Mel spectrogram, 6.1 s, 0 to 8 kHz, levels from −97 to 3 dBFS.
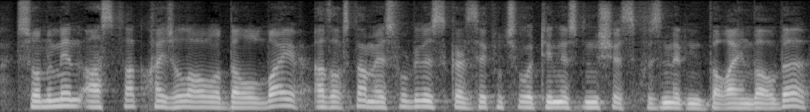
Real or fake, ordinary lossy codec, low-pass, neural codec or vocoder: fake; none; none; codec, 16 kHz, 0.5 kbps, FunCodec, trained on LibriTTS, 25 frames a second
